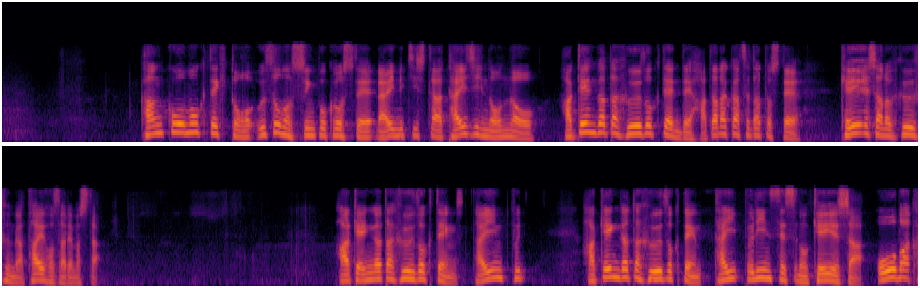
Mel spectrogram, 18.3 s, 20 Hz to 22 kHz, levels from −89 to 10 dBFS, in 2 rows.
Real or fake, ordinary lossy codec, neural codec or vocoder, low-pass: fake; none; codec, 16 kHz, 0.8 kbps, ZipCodec; 7.2 kHz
